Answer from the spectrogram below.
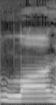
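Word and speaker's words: الله: فَاتَّقُوا اللَّهَ. Allah is pronounced with an A sound.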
